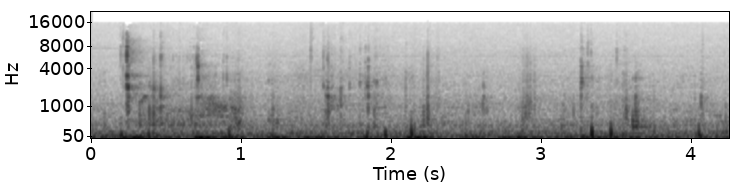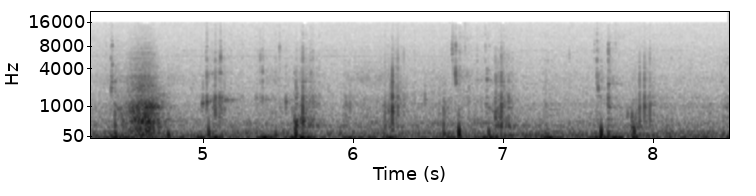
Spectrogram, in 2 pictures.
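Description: Close-miked chewing and biting: many short, sharp, crunchy clicks and wet mouth sounds, with a longer, louder one about halfway through.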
